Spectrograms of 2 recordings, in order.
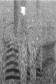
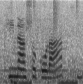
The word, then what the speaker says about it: pain au chocolat: The guy kept saying, like, I ordered a pain au chocolat, and I'm French, so I know how to pronounce it. And the guy was like, peanut chocolat, peanut chocolat.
